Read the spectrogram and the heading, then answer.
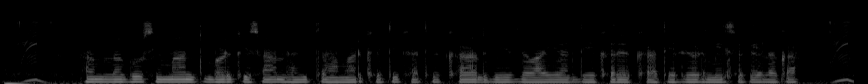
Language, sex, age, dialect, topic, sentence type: Bhojpuri, male, 18-24, Southern / Standard, banking, question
